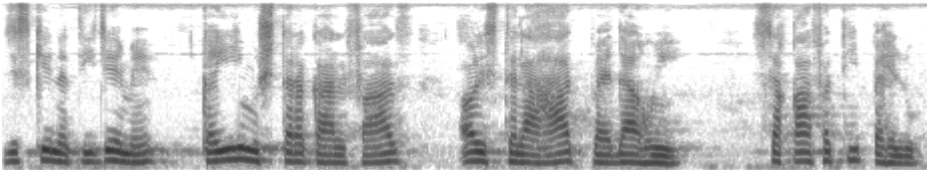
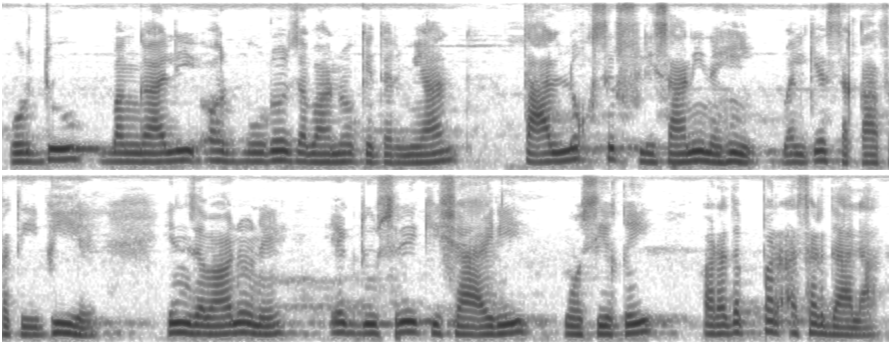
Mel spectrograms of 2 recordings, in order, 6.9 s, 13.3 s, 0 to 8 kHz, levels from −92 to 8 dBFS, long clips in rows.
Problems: constant background noise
